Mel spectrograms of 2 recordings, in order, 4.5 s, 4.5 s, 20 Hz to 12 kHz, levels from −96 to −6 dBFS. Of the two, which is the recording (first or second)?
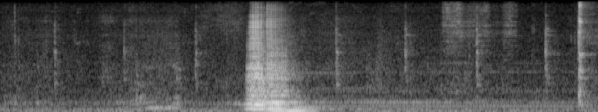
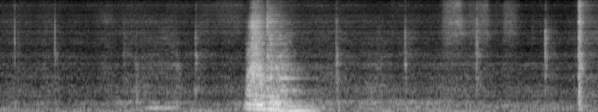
first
